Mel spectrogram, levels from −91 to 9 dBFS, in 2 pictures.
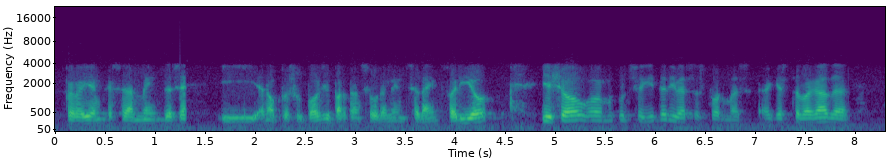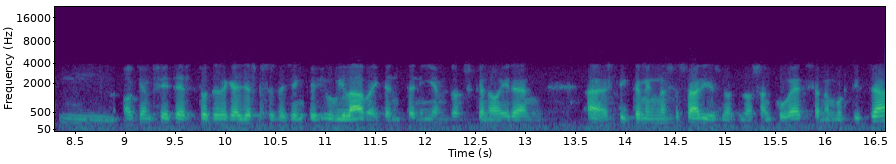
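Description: At 1.26 s and again at 10.31 s, each lasting roughly 60 to 65 ms, the audio breaks into a short chirp or blip caused by damaged data in a compressed stream. Corrupted bytes leave the decoder unable to read those frames, so it loses sync and produces garbage until it finds the next valid frame header. On a spectrogram each event shows as a brief vertical smear of scattered energy. The waveform has abrupt discontinuities at its edges.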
